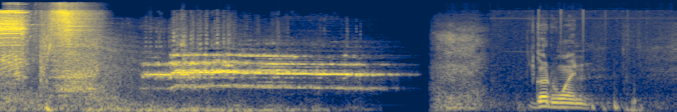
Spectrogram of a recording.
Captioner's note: rooster crowing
